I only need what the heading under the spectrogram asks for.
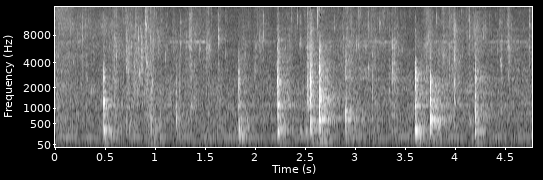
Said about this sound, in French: On va commencer à mélanger tout ça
